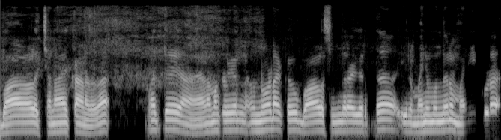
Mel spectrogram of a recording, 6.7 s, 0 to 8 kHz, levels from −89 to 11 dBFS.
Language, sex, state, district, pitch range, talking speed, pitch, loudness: Kannada, male, Karnataka, Raichur, 130-150 Hz, 160 wpm, 140 Hz, -16 LUFS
